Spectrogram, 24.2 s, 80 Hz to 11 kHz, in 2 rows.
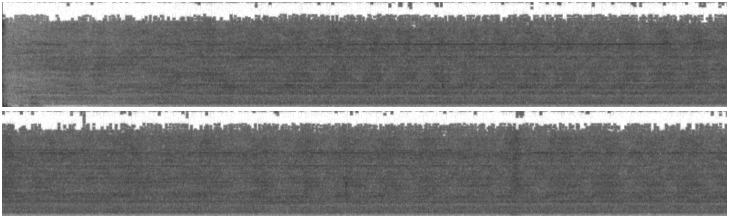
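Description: A heat gun blows a steady, even roaring hiss while heating a part of a Sherco 50cc moped engine in a workshop, loud and continuous for the whole stretch with no break.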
